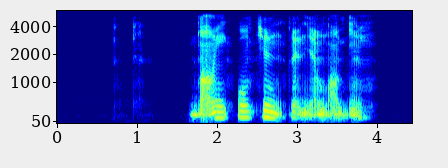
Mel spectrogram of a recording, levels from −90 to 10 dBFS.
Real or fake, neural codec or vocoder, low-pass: fake; autoencoder, 44.1 kHz, a latent of 192 numbers a frame, MeloTTS; 5.4 kHz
